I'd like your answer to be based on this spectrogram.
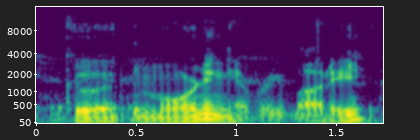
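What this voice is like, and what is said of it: Put-on radio announcer voice. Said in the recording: “put on my voice, too ... Is that your radio voice? ... That's my radio voice”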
